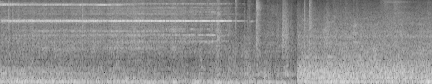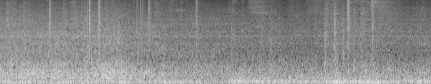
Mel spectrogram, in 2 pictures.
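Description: Old passenger coach running on rails, heard from inside: the wheels squeal in a high steady whine that fades out about four seconds in, then a few sharp clicks from the rail joints and, from about six seconds in, a louder rumble as the train crosses a bridge.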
